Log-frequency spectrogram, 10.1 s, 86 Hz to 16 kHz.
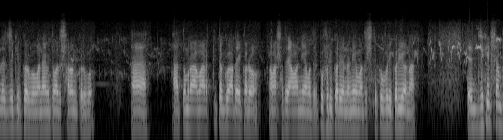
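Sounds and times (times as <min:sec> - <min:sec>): man lecturing: 0:00.0 - 0:02.0, 0:02.6 - 0:10.0
faint high chirps: 0:00.1 - 0:10.0.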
